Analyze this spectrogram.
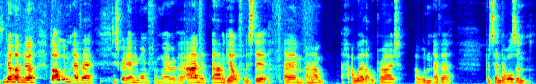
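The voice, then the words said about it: Very strong regional accent. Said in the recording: “My accent is very strong.”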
